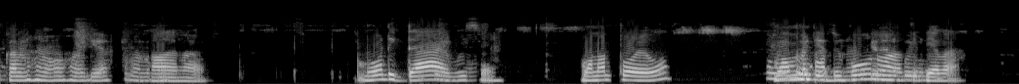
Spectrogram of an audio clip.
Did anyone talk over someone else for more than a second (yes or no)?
yes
